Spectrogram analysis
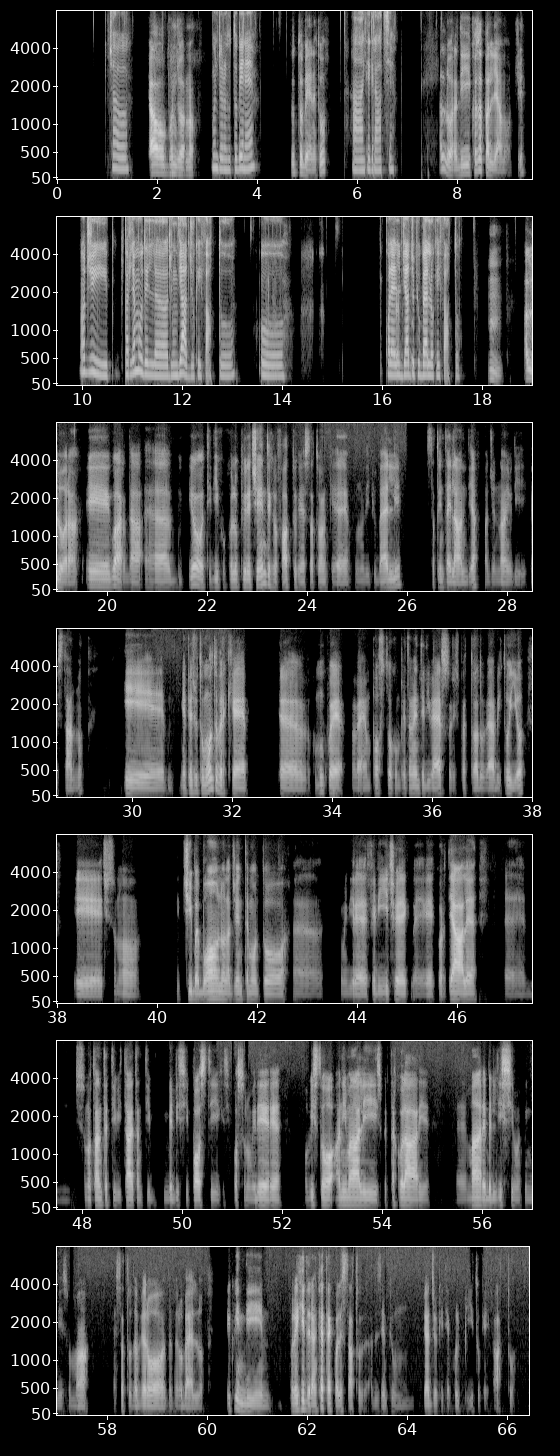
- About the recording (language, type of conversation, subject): Italian, unstructured, Qual è stato il viaggio più bello che hai fatto?
- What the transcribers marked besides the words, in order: distorted speech; other background noise; tapping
